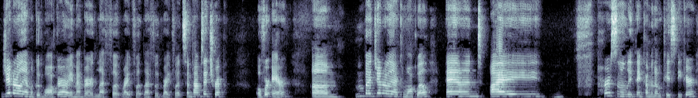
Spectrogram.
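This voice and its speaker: Young adult woman, casual vlogger; loud, projecting, self-deprecating ramble. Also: fairly high pitch, moderate pace. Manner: rambling, self-mocking, lots of ums. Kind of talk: casual vlog chat.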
